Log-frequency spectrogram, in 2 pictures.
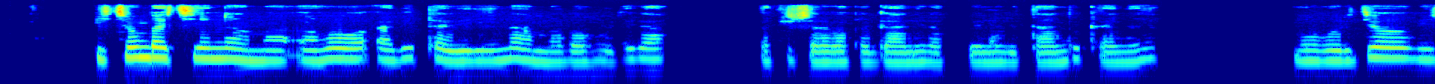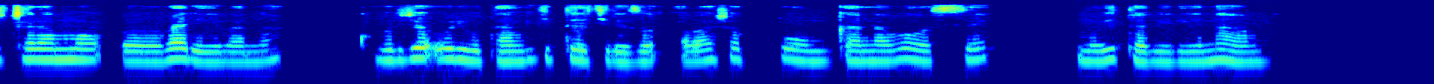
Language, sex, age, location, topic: Kinyarwanda, female, 18-24, Kigali, health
